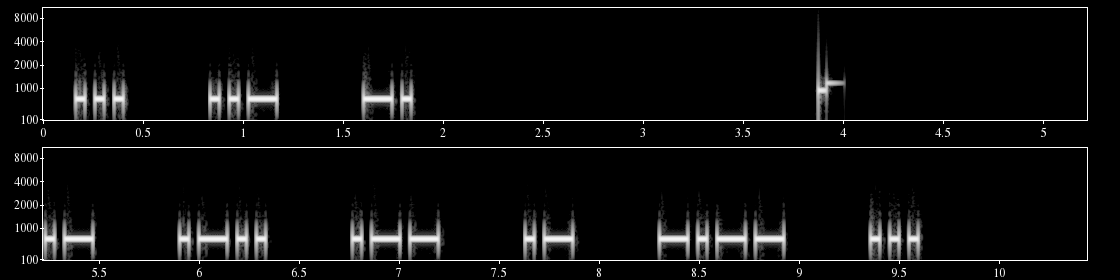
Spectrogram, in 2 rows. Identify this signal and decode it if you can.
Morse code, heard as a keyed tone, about 25 wpm, spaced as for 14 wpm, 700 Hz. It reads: SUN ALWAYS
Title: 3x Character Spacing - Top 300 Words - 25wpm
